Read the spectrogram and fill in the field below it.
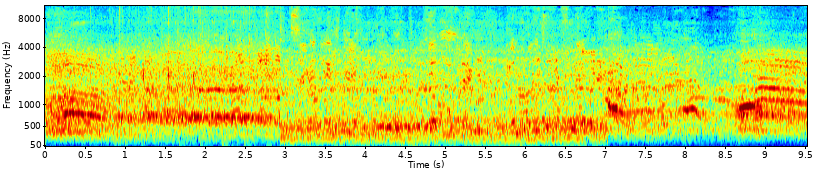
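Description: A large crowd of football supporters cheers and chants in an open stadium.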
